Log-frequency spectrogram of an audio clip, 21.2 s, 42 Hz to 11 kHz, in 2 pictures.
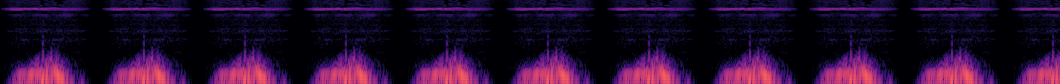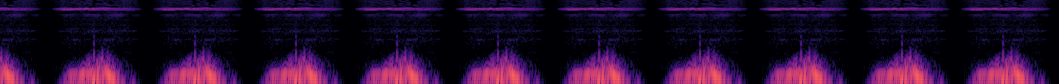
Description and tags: Dinosaur Heart Beat from wind sound record use Zoom H1 2013.
dinosaur, dragon, heart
